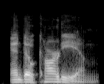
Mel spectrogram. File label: "endocardium", American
